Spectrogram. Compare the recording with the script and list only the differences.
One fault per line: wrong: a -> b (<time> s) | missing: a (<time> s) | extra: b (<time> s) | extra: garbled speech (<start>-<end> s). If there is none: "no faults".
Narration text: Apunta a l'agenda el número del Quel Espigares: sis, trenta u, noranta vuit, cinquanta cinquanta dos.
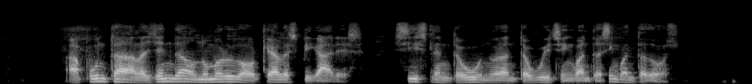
no faults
